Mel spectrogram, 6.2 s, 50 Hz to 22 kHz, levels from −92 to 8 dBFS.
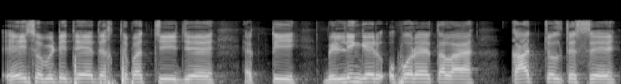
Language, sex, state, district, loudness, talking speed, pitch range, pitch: Bengali, male, Assam, Hailakandi, -15 LUFS, 105 wpm, 155-170 Hz, 160 Hz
